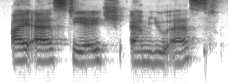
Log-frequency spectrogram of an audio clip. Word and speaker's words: isthmus: a very specific thing so the pronunciation is just isthmus there's no CH because that's one thing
